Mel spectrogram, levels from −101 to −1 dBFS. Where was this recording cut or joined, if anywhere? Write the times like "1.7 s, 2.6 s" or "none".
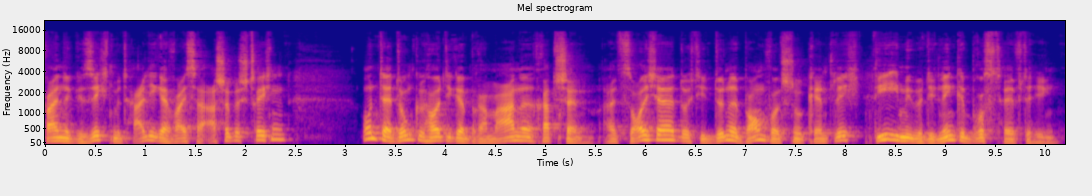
none

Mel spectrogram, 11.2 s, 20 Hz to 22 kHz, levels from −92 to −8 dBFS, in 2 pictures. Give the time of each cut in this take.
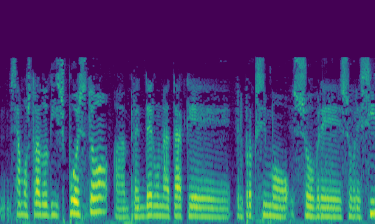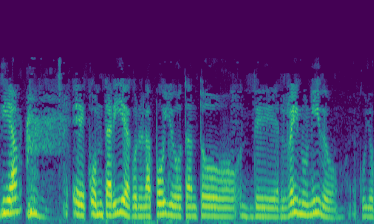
4.3 s, 6.7 s

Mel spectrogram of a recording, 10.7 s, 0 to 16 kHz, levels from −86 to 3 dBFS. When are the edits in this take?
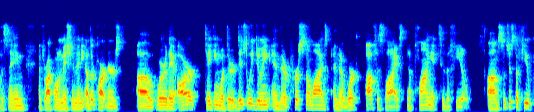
none

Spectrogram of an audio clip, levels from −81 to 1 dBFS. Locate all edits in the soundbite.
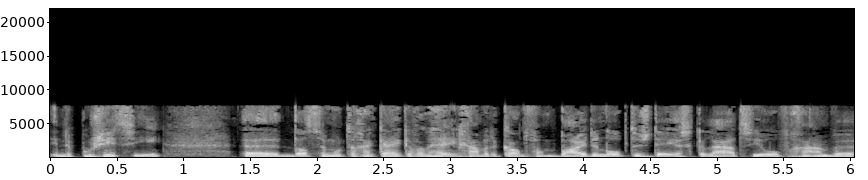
none

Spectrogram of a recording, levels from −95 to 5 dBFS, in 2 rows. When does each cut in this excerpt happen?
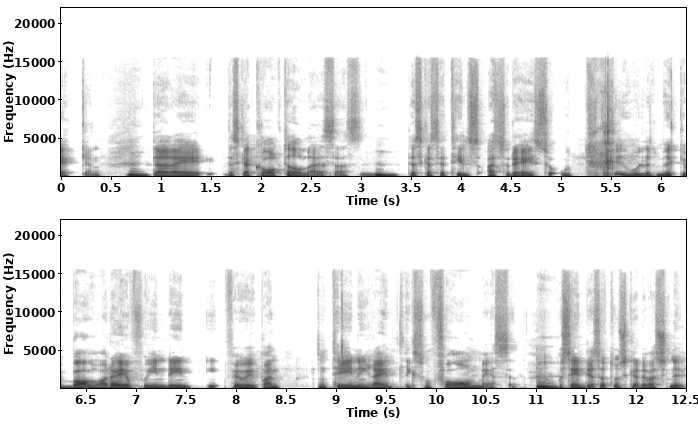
none

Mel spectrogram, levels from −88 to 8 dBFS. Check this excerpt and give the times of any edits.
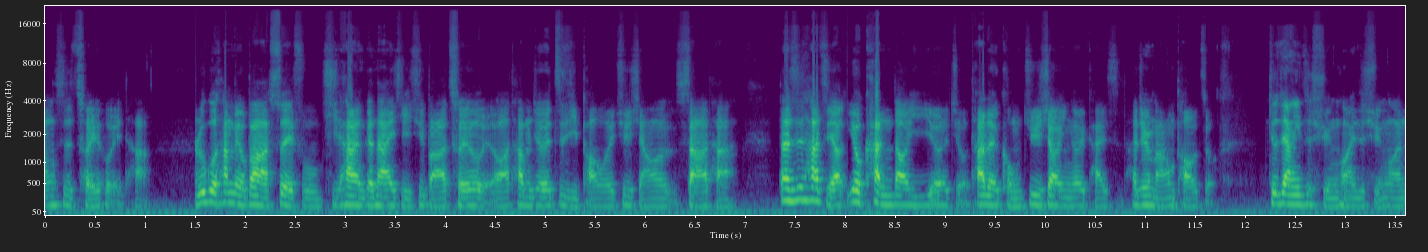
none

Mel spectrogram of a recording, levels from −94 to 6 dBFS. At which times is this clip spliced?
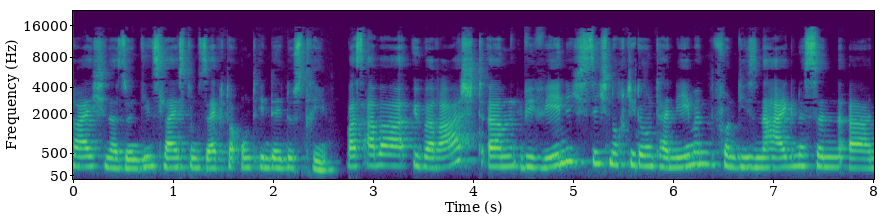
5.6 s

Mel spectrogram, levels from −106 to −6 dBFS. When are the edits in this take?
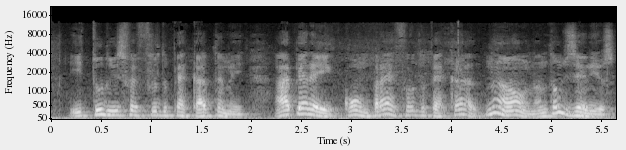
none

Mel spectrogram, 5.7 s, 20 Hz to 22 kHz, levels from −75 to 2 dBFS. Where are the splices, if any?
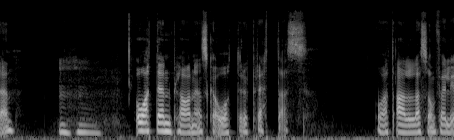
none

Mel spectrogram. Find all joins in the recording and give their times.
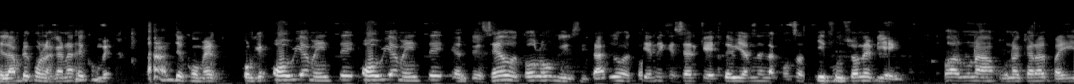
2.3 s, 3.6 s, 6.4 s, 8.0 s, 9.5 s

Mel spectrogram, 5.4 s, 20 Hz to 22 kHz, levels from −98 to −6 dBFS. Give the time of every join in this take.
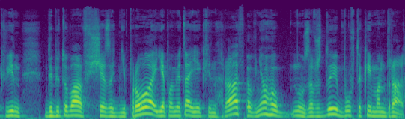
none

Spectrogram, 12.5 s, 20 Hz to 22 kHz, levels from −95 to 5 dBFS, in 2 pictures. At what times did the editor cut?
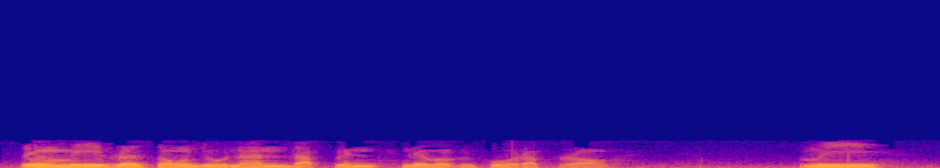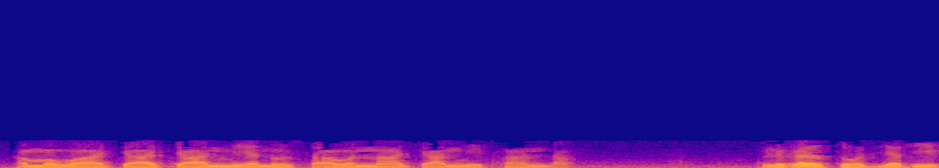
2.2 s

